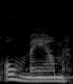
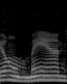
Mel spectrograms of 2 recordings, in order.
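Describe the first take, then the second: First: "ma'am" ending on an m, low and emphatic; "ma'am" said loud and low in place of "man"; toddler mispronunciation. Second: Said in the usual way. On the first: Retold or imitated. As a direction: imitate a small child's mix-up, landing hard on "ma'am". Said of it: "he gets words and stuff mixed up". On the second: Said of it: "most people say".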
